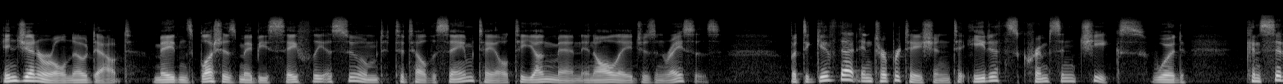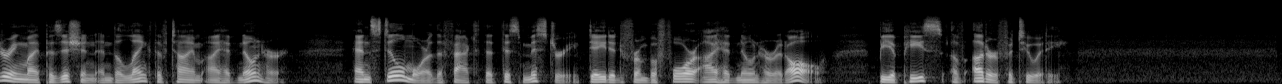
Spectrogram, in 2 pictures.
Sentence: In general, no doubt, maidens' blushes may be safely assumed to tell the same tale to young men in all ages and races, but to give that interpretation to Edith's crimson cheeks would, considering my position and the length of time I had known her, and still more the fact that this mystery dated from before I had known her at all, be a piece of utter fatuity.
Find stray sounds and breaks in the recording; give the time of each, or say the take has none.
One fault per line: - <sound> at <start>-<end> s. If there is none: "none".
none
